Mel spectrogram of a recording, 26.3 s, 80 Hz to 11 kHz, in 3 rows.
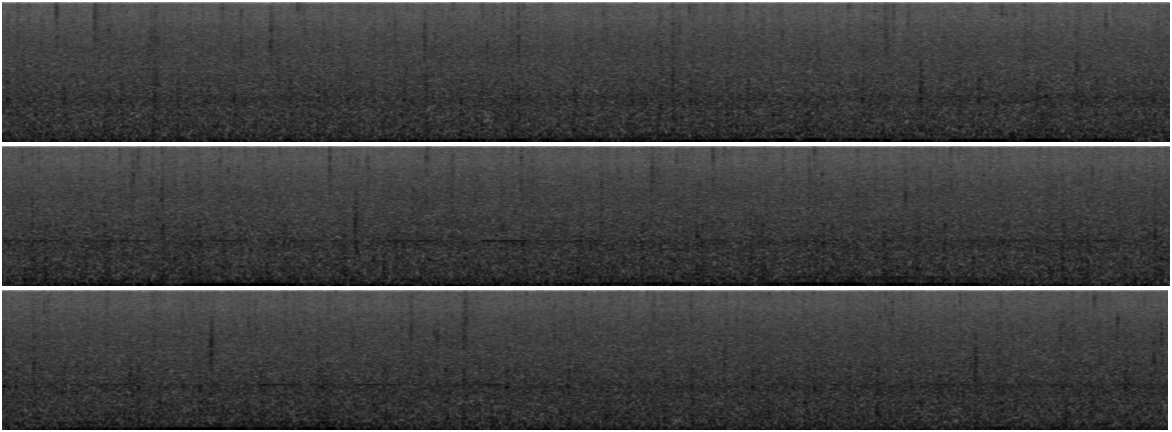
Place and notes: Paulding Ave, Northvale, NJ, USA - Late Morning Rainstorm
A much-needed rainstorm, as captured from a covered bench right outside the front door. There was a severe drought at the time of this recording, with hot summer weather and almost no rain throughout the duration of my approximately 15-day stay.
[Tascam Dr-100mkiii uni mics]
